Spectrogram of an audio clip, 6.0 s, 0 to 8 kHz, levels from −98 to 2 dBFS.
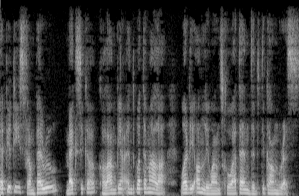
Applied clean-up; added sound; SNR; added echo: none; none; none; none.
